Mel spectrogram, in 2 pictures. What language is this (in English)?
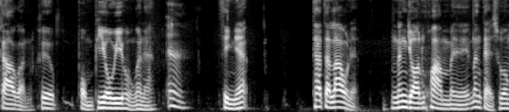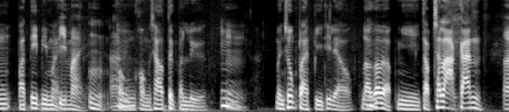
Thai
